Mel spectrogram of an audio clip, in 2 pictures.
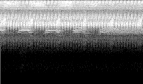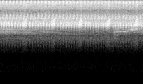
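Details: Summer cicada chorus recorded at Michinoku Folk Village and Kitakami Tenshochi in Kitakami, Japan. The shrill, continuous high buzz carries a loose pulsing, roughly two beats per second, over an unbroken hissing background.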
